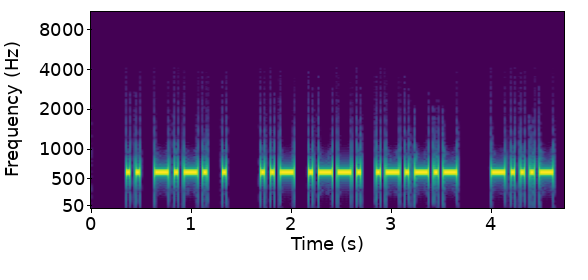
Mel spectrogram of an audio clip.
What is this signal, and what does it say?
Morse code, heard as a keyed tone, about 25 wpm, 610 Hz. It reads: ICE UP. <BT>
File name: 1 English 25wpm / AQC16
